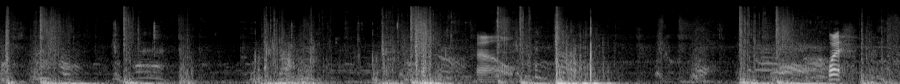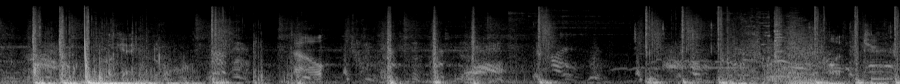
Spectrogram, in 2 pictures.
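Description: Punches and kicks land with heavy thuds and sharp smacks.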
